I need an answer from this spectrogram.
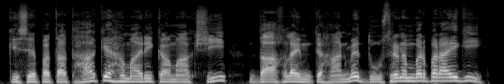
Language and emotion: Urdu, surprised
